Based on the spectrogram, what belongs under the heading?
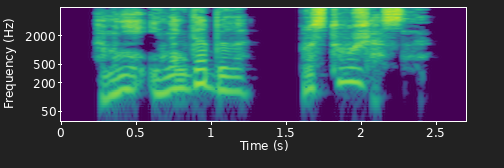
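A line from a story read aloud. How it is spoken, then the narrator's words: Quiet speech. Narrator (Russian): тихо говорила Муравлева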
